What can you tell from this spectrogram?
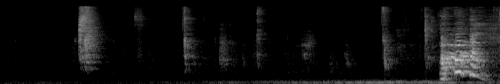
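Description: Mouth sounds of someone sucking on a lemon wedge: one short, sharp slurp about a second in, then a few soft smacks and clicks. A voice starts near the end.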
